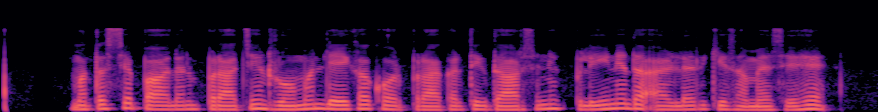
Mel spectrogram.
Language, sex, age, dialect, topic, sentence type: Hindi, male, 18-24, Hindustani Malvi Khadi Boli, agriculture, statement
